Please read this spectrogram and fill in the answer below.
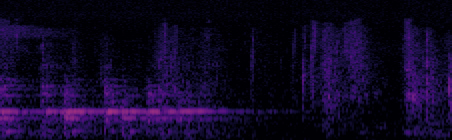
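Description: Near silence, with a faint held tone in the first second that then fades away.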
